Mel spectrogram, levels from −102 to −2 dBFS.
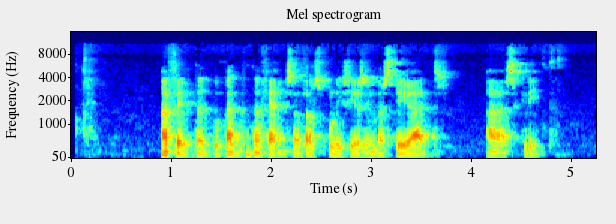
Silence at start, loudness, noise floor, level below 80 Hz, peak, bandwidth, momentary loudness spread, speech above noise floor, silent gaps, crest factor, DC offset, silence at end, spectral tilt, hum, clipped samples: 0.1 s; -30 LUFS; -68 dBFS; -54 dBFS; -8 dBFS; 11.5 kHz; 13 LU; 39 dB; none; 24 dB; under 0.1%; 0.45 s; -5 dB/octave; none; under 0.1%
